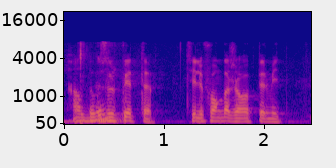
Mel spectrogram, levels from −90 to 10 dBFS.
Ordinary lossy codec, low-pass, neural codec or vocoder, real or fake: none; 7.2 kHz; vocoder, 44.1 kHz, 128 mel bands every 256 samples, BigVGAN v2; fake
